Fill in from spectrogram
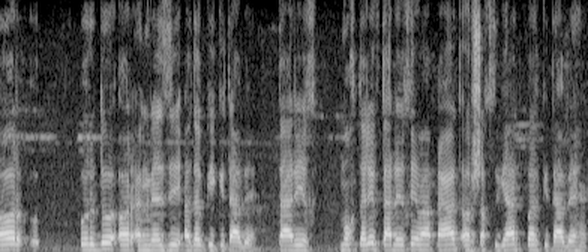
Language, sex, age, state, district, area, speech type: Urdu, male, 18-30, Uttar Pradesh, Saharanpur, urban, spontaneous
